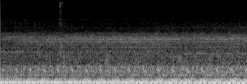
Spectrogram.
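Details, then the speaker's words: 1995 GMC Vandura 2500 van, 167,000 miles, idling right after start-up with hood open: smooth, deep, evenly pulsing idle, no smoke, no weird noises, rattling or popping; always starts right up, healthy motor. "Motor doesn't make any weird noises, rattling, popping, any of that kind of stuff."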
